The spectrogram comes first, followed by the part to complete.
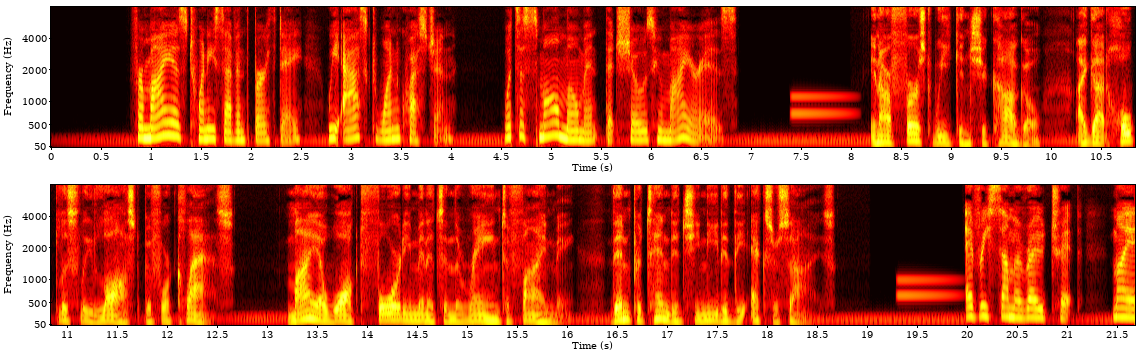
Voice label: radio sample; milestone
